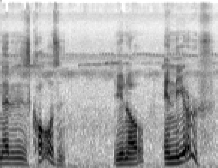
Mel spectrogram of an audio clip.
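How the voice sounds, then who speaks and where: A man with a fairly high pitch, lively intonation and a dark, mellow tone. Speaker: religious video preacher. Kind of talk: sermon. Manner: fast.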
